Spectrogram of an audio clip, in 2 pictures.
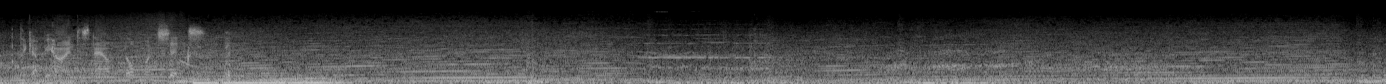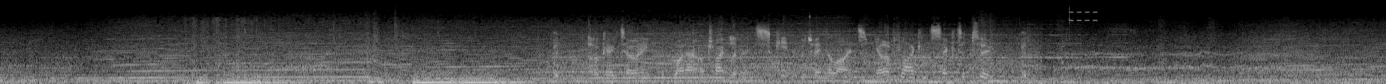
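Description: A race car engine roars and revs up and down through the gears.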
